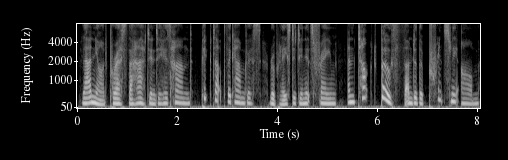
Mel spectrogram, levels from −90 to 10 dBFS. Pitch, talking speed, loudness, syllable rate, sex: 195 Hz, 170 wpm, -20 LUFS, 4.8 syllables/s, female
